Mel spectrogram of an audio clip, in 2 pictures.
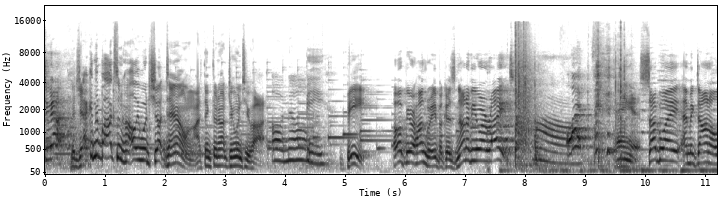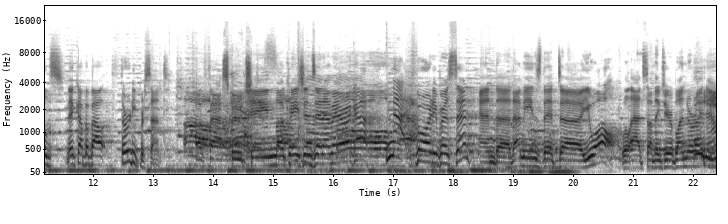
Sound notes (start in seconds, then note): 7.8 whiteboards clatter; 9.7 suspenseful music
